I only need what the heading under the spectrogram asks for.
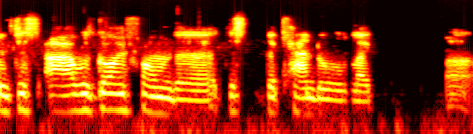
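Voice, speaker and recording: Speech comes very slowly. A non-native accent is audible. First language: not English. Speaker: trading student. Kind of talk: casual Q&A chat. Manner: halting.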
